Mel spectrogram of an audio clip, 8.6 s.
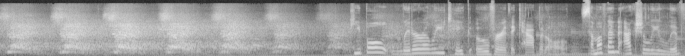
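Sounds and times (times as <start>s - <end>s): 
protest crowd chanting: 0.0s - 6.0s
speech: 4.4s - 8.5s.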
